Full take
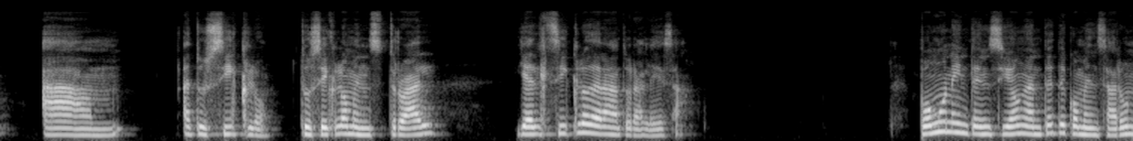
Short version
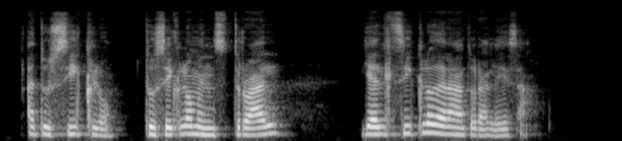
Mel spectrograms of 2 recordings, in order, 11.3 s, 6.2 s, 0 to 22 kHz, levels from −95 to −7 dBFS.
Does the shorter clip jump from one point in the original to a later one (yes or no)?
no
